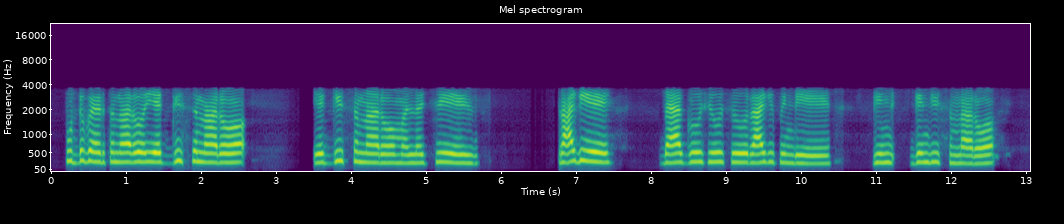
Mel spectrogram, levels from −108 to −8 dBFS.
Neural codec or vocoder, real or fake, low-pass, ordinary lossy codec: autoencoder, 48 kHz, 32 numbers a frame, DAC-VAE, trained on Japanese speech; fake; 3.6 kHz; none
